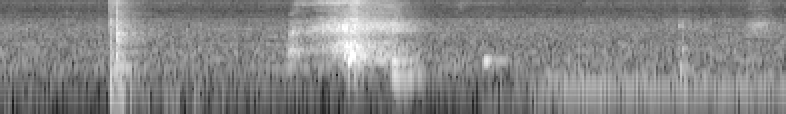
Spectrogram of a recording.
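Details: Person sneezing while cooking: a single loud, breathy sneeze after a sharp intake, with faint room noise.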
